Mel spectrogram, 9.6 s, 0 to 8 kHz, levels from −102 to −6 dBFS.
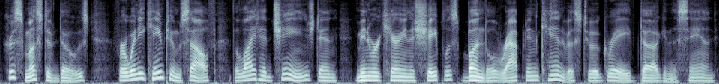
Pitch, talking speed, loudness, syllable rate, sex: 130 Hz, 195 wpm, -19 LUFS, 4.9 syllables/s, male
